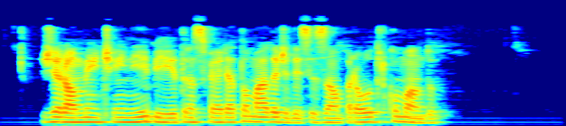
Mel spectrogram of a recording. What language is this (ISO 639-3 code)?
por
